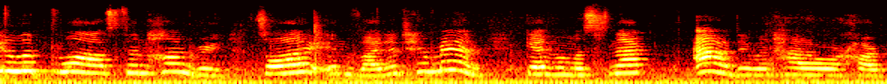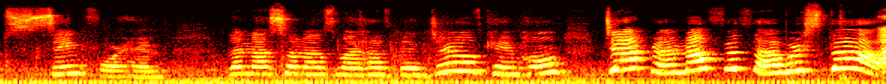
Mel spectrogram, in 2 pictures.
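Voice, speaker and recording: A female-sounding voice in a put-on character voice goes extremely high at a moderate pace, over loud background noise. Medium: stage play. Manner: indignant.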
